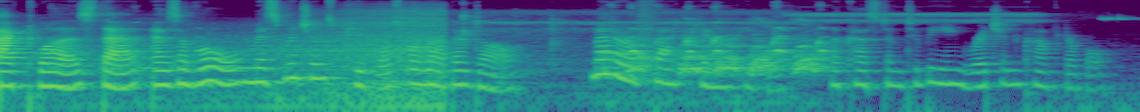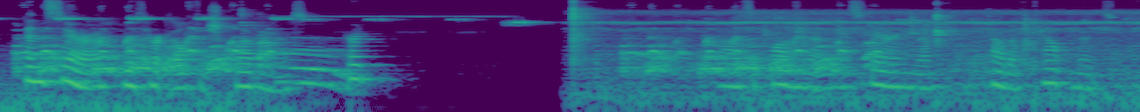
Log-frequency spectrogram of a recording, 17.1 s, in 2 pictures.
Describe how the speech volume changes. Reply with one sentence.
The volume of the speech goes down.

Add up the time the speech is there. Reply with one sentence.
You can hear the speech for 14 seconds altogether.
